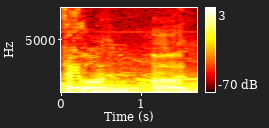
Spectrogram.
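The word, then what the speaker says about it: Taylon: Yeah, it's Talon. It's spelled like Taylor, but an N instead of an R.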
